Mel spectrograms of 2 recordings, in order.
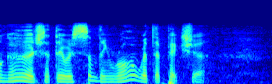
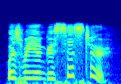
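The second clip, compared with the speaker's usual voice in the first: high, loud worried cry; 14 semitones higher, 6 dB louder than usual. Acted. Pinkie searching the picture for her sister, worried and loud. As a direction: call out for the missing sister in alarm.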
